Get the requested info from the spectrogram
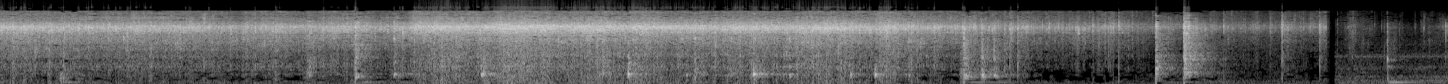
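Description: Curry leaves, cumin seed and mustard seed sizzling loudly in hot oil in a kadai for a tadka. The sizzle dies away after about ten seconds, followed by a few sharp clicks.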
